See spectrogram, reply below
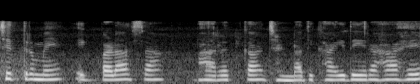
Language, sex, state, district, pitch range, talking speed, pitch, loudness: Hindi, female, Chhattisgarh, Bilaspur, 210-225 Hz, 155 wpm, 220 Hz, -15 LUFS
